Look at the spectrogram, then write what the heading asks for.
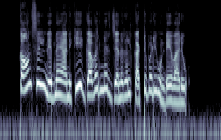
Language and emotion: Telugu, neutral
